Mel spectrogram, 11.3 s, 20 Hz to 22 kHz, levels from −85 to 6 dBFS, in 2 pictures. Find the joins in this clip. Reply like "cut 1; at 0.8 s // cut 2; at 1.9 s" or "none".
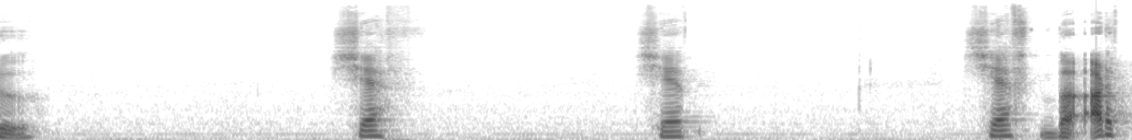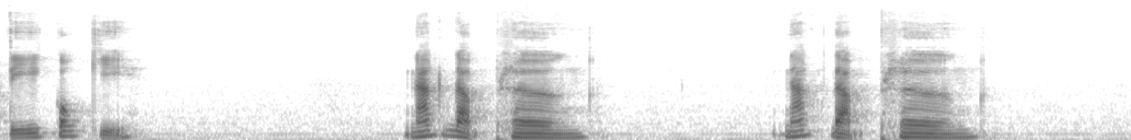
none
